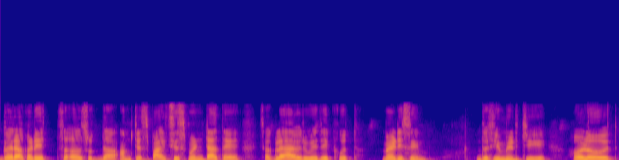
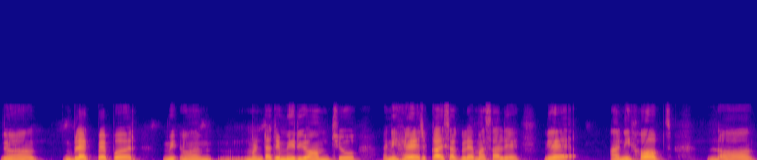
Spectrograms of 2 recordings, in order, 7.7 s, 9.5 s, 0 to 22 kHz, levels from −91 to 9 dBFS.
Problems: constant background noise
